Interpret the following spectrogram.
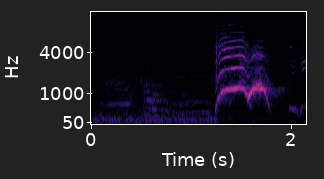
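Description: A person's high-pitched startled scream, starting about a second and a quarter in and lasting about half a second, its pitch rising and falling twice. Faint background chatter comes before it.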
